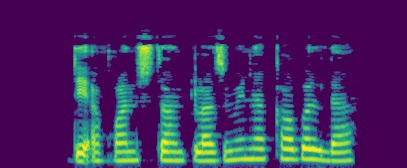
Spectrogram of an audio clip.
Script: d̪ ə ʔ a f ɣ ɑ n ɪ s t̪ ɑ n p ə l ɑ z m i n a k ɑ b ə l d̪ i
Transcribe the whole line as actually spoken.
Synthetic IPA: d̪ ə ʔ a f ɣ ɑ n ɪ s t̪ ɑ n p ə l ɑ z m i n a k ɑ b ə l d̪ a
